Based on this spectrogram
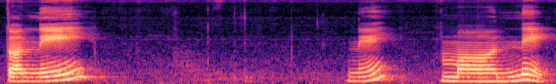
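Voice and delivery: very slow, drawn-out તને and મને; slow rhyme demo. Shown as a demonstration. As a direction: stretch each word for young pupils. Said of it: "છેલ્લો શબ્દ સરખો આવ્યો".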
